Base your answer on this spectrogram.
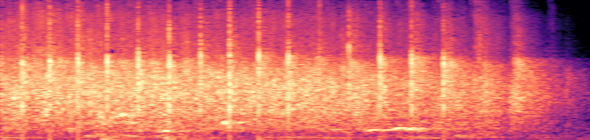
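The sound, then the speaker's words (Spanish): People applaud a contestant's result in a quiz contest, clapping steadily for several seconds, the dense applause dotted with sharper individual claps, then gradually thinning and fading out at the end. Faint voices murmur underneath. “¡Un aplauso, por favor!”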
